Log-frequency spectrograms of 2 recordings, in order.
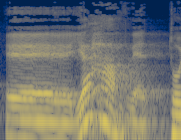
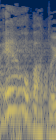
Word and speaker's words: ヤハウェ: で、どうもヤハウェというのが正確らしいんですが、これはエホバと読んだ人たちもいるわけね、昔は。ね。で、まあ、英語ではジェホバとなってますね。イヤハウェというのがどうも正確らしいんですけども、この意味は、アイアムです。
